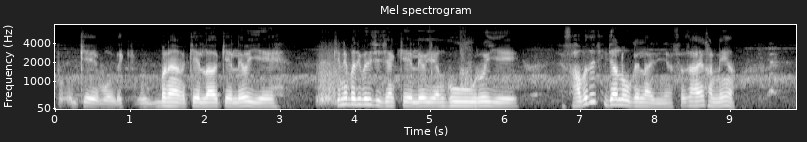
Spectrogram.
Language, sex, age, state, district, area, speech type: Dogri, male, 30-45, Jammu and Kashmir, Jammu, urban, spontaneous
